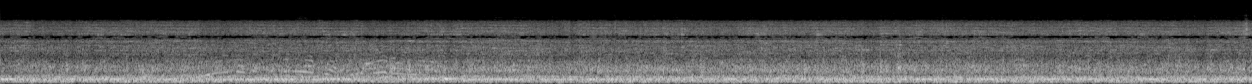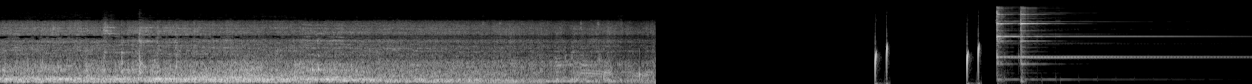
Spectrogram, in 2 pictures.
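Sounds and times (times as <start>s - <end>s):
train wheels rolling on rails: 0.0s - 19.1s.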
